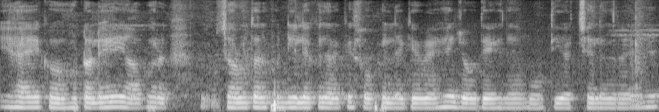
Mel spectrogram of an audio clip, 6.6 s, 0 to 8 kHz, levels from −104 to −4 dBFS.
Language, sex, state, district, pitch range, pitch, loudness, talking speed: Hindi, male, Haryana, Rohtak, 125-135 Hz, 125 Hz, -20 LUFS, 220 wpm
